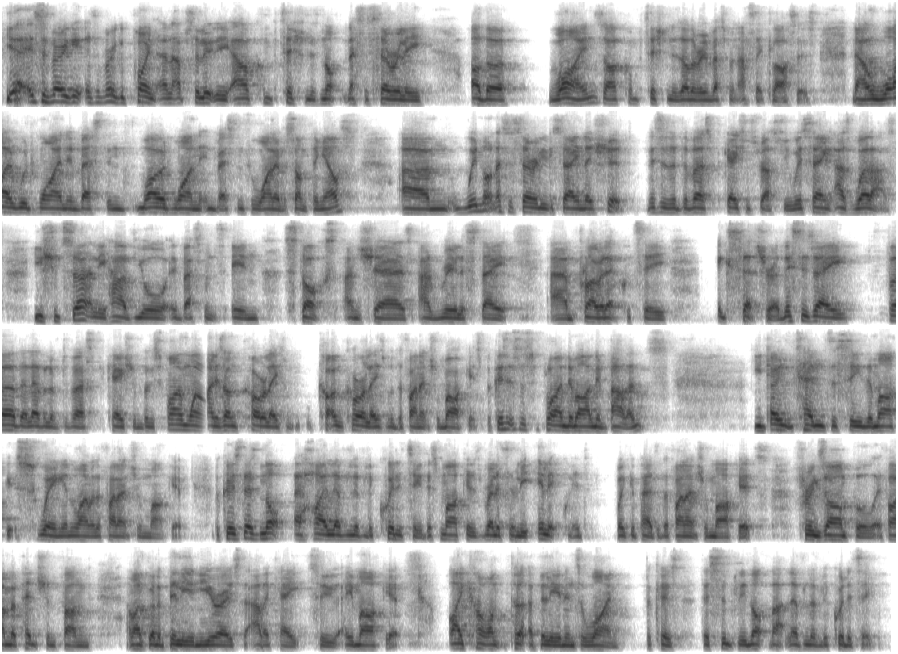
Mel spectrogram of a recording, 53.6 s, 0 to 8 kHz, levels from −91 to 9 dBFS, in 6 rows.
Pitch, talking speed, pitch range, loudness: 115 Hz, 185 wpm, 110-125 Hz, -18 LUFS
